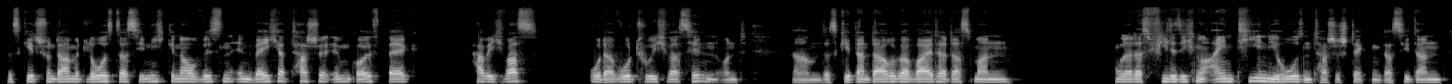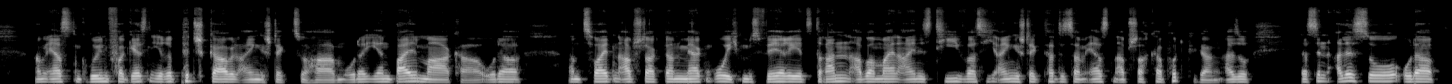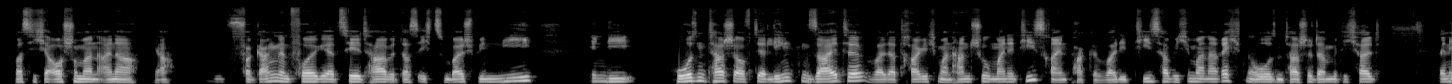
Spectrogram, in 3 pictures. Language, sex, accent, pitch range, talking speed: German, male, German, 120-135 Hz, 190 wpm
